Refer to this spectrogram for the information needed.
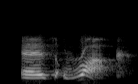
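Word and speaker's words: ezrach: Ger is in contrast with the Hebrew word as rock. Strong's Concordance H249. It is spelled E-Z as in zoo, R-A-C-H. Now, the as rock is the one who is the native or who grew up in their own land.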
